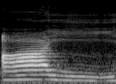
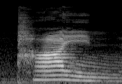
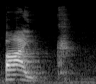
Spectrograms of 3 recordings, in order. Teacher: 소리가 아부터 이까지 I 하고 소리의 변화가 있어야 되는 소리예요. 마찬가지로 단어 끝에 자기 자신은 소리 나지 않으면서 앞에 나온 모음을 장모음으로 소리 바꿔주는 매직 E가 있는 경우에 I라는 장모음 소리가 납니다. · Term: 장모음 I 소리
